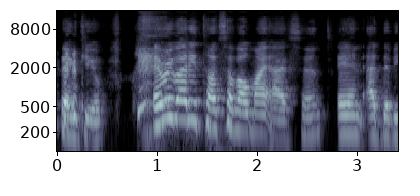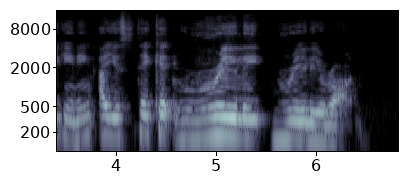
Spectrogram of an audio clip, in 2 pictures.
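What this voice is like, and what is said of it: Thick Afro-Latina accent. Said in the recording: “a thick accent”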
